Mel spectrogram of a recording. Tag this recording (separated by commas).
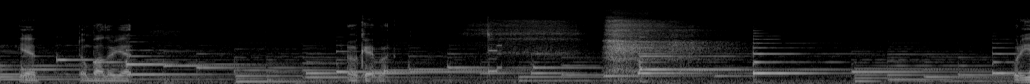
Speech, Music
